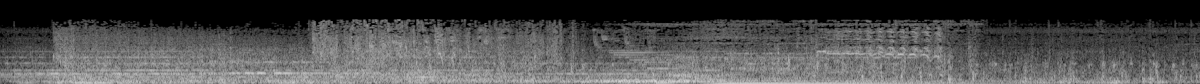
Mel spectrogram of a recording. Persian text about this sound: یک شب تاریک و هوا آلود بود و یک فامیل با اسب و گادیشان در سفر روان بودند.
